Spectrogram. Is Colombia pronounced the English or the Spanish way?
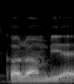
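Spanish. The name is pronounced the Spanish way. This is how people from the country say it. The speaker calls it right. "somebody from Colombia says, hey, it's Colombia"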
